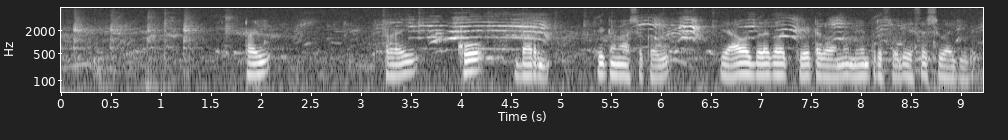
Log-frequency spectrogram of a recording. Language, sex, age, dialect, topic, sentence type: Kannada, male, 25-30, Central, agriculture, question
